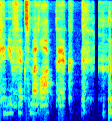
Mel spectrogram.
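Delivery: whispering. Asking a small companion to fix a lockpick: whisper. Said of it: "I'm gonna whisper Zolo".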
